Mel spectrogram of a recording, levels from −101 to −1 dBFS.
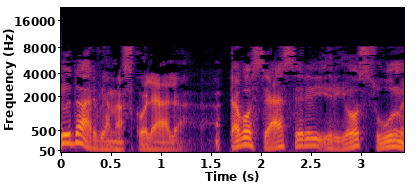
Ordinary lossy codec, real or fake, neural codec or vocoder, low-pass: MP3, 32 kbps; fake; codec, 24 kHz, 6 kbps, HILCodec; 9.9 kHz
